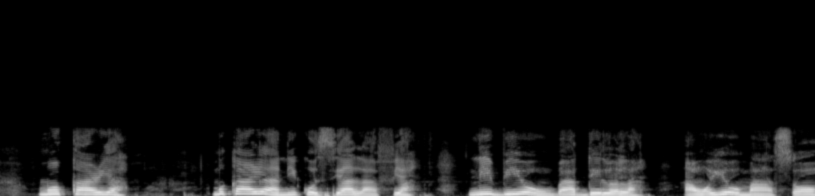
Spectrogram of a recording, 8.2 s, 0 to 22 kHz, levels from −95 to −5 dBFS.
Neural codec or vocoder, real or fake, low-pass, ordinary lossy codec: none; real; none; none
